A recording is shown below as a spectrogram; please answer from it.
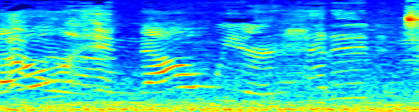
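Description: Steady low rumble of road and engine noise inside a moving car's cabin, under a woman's laughing voice in the first second or so.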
